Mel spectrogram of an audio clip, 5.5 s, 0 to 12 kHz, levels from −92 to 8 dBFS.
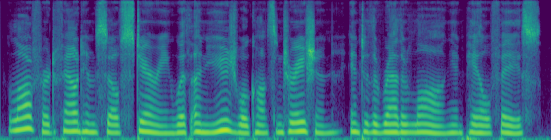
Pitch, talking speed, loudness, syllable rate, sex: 200 Hz, 150 wpm, -15 LUFS, 4.6 syllables/s, female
